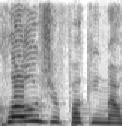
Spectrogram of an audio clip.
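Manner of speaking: play-acted all-out, high, loud screaming. Acting out a line from a movie scene being recapped: screaming. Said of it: "Why are you screaming?".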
